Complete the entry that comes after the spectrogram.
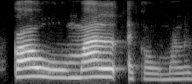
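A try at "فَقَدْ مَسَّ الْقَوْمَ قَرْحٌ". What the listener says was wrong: Kau mak betul. Jangan kau mak kan ada a-nya. Kau mak.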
